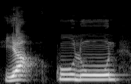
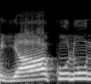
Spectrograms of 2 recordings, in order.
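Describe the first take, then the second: First: Slow याकुलून with the hamza caught in the throat; correct slow reading. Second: याकुलून read with a long aa, the wrong way; याकुलून with the alif sounded. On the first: Teacher models the correct याकुलून slowly. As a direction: stretch out याकुलून with a clear hamza stop. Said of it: "हम पढ़ते हैं याकुलून". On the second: Teacher shows how याकुलून is not read. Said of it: "हम याकुलून नहीं पढ़ते हैं". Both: Shown as a demonstration.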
